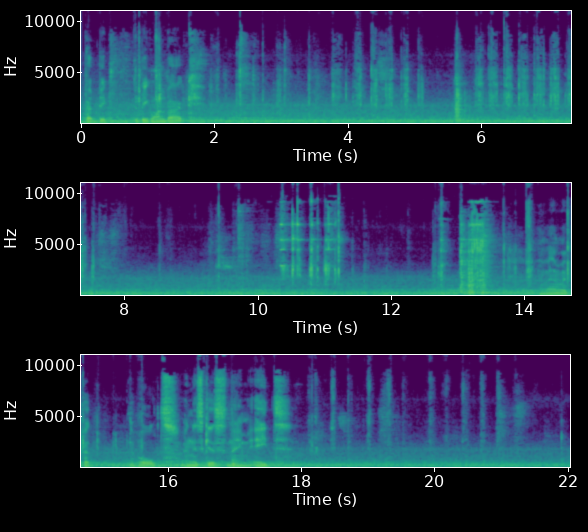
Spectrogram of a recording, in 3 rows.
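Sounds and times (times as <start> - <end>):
metallic clicks and scraping: 0.8 - 5.2, 5.8 - 7.9, 9.3 - 11.8, 12.6 - 16.0
sharp metal clinks: 9.7 - 11.3.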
